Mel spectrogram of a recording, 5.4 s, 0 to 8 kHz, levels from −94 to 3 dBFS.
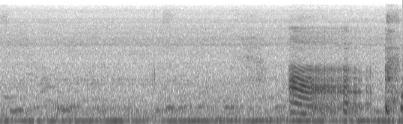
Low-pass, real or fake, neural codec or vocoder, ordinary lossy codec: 7.2 kHz; real; none; none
